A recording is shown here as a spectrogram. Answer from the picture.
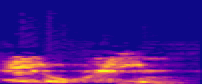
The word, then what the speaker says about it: Elohim: Ahora, Elohim es una palabra que se escribe con H, Elohim, que se pronuncia Elohim, porque la H suena como J, y significa diosas y dioses.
